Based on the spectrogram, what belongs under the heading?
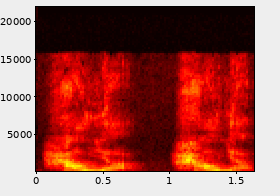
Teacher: Nota que estamos reduciendo el you, el u, a un o, un sonido schwa.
